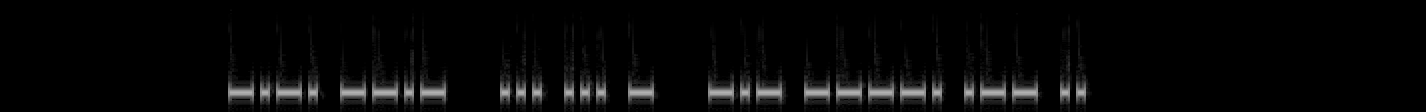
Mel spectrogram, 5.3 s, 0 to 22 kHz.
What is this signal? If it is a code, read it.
Morse code, heard as a keyed tone, about 39 wpm, 700 Hz. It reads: CQ SST K9WI
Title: K1USN SST QSO Practice - 40wpm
